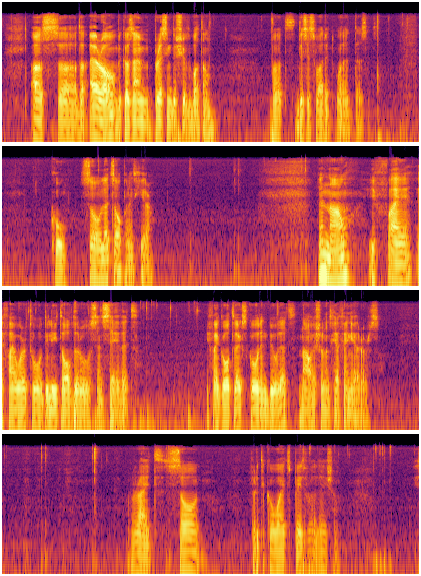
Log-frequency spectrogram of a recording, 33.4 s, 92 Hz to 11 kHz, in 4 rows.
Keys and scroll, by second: 2.0 shift+super+>, 4.2 shift+super+>, 5.4 shift+super+>.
